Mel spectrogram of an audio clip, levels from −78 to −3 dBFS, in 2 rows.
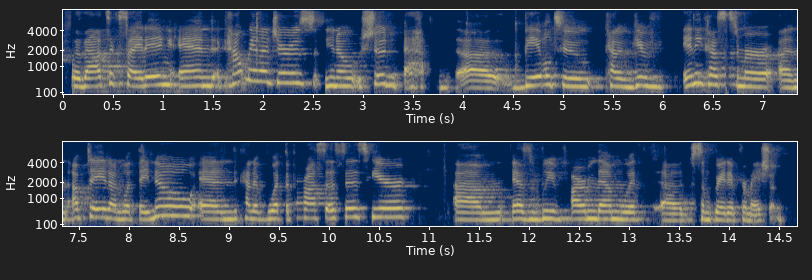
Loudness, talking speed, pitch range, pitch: -22 LUFS, 170 wpm, 225-280 Hz, 245 Hz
